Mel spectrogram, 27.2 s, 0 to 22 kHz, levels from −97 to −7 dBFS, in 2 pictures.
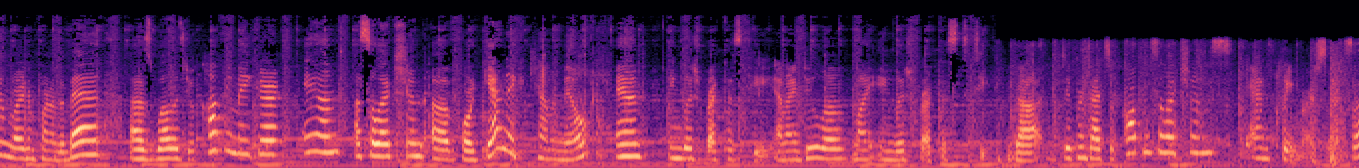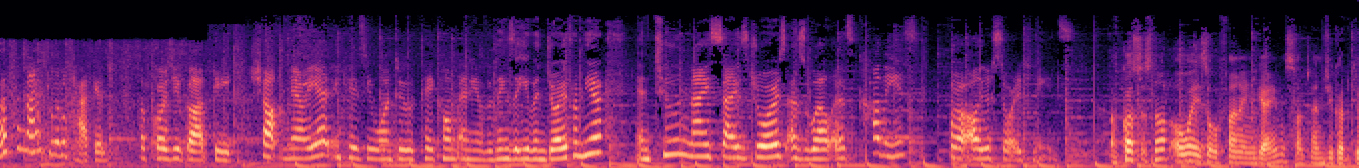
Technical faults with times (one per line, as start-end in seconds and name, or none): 9.97-19.05 call bitrate drop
